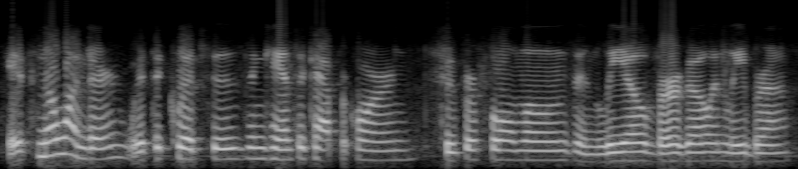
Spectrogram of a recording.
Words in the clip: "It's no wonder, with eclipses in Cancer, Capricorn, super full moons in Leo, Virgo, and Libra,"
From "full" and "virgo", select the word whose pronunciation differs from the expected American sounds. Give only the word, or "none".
none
